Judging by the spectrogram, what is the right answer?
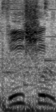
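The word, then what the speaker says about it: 微信: वी chat उसका English name है और वैसे उसको वी शिन कहते हैं और ये WE और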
